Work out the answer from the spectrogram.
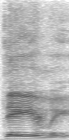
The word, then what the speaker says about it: Daily: No, you were disrespectful in the way you pronounce his name. It's Daily, and I love Daily.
